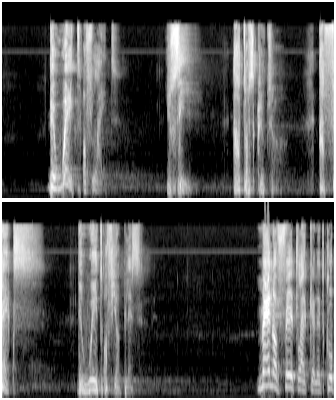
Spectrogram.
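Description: A man preaches with animation into a microphone, in bursts with pauses, heard through a loudspeaker in a large room.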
